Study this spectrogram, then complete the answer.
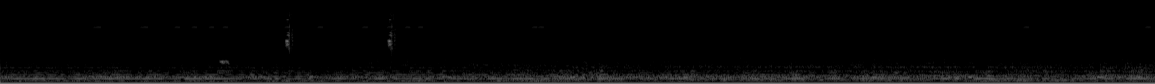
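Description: Short electronic blips sound as menu options are selected.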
